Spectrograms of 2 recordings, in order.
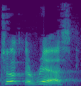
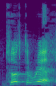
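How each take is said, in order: First: Took the risk said slowly and weighted; stress on took the risk. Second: Said in the usual way. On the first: Shown as a demonstration. Preacher underlining what Jesus emphasized, slow and weighted. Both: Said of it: "Jesus emphasized that".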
